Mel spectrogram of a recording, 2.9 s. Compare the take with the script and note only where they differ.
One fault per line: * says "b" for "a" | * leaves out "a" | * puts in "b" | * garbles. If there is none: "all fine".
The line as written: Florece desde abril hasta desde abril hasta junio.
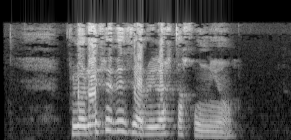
* leaves out "desde abril hasta"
